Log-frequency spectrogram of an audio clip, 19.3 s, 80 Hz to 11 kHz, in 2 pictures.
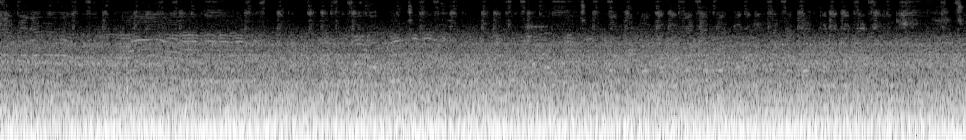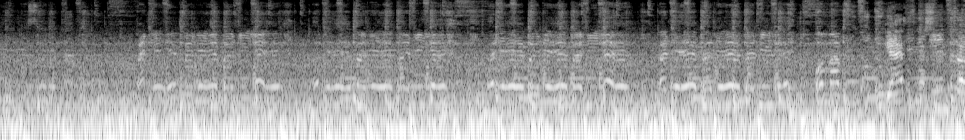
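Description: A car cruises along US Route 295 with a steady, loud road and engine drone, tire roar constant throughout, and a voice speaks briefly over it.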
